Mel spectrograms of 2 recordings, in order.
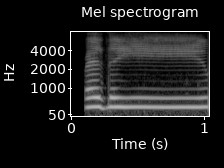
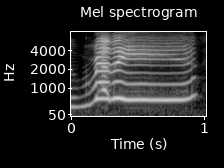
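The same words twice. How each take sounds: First: Said in the usual way. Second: Eager ready. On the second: Shown as a demonstration. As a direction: build up the excitement on the last ready. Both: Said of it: "Ready? Ready? Ready?".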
